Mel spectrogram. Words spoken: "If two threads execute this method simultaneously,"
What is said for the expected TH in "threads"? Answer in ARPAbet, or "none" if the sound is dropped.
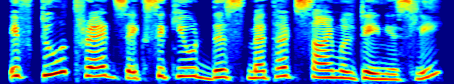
T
